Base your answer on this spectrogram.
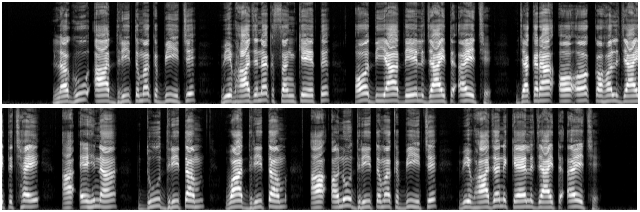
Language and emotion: Maithili, neutral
